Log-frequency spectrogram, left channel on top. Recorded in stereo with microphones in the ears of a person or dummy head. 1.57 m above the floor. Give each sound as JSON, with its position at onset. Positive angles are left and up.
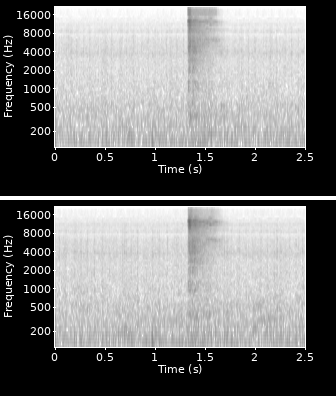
{"t": 1.3, "sound": "a dropped coin", "side_deg": 20, "distance_m": 4.0}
